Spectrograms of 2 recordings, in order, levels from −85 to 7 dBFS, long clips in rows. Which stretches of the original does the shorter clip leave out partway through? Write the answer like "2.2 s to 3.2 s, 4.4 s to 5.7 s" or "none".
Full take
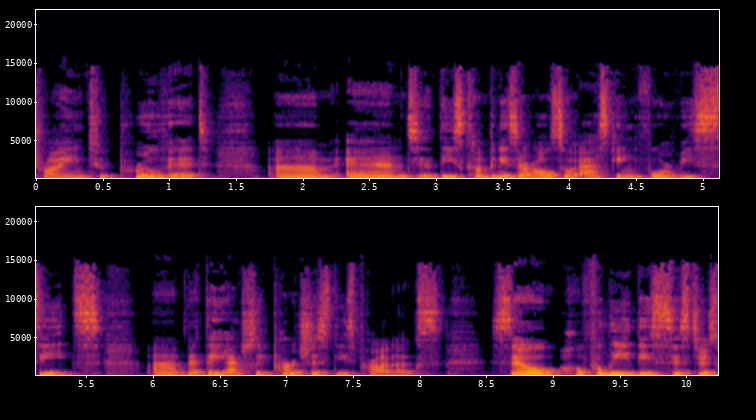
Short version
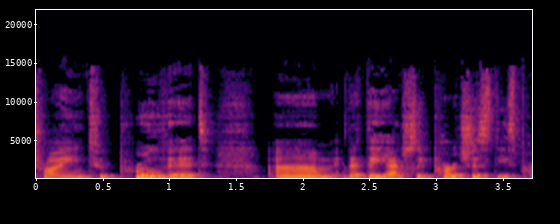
2.3 s to 6.2 s

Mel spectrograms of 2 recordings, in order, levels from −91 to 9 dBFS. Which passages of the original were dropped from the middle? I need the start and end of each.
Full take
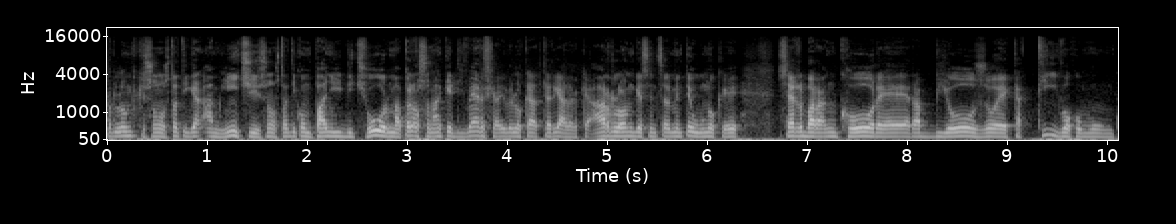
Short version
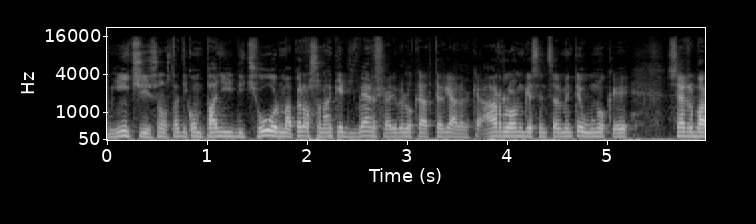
none

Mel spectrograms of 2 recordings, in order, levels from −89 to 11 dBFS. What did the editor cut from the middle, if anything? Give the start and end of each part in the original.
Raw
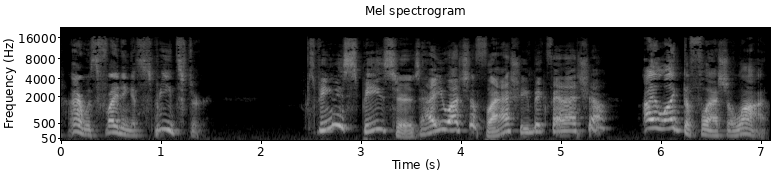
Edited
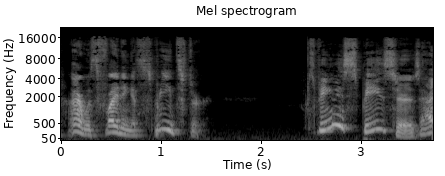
none

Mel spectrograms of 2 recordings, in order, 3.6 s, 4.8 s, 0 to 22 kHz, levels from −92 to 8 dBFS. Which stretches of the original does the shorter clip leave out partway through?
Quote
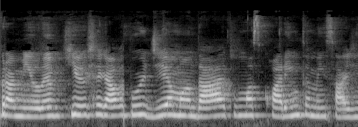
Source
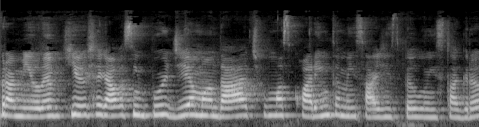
1.2 s to 1.5 s, 2.5 s to 2.6 s

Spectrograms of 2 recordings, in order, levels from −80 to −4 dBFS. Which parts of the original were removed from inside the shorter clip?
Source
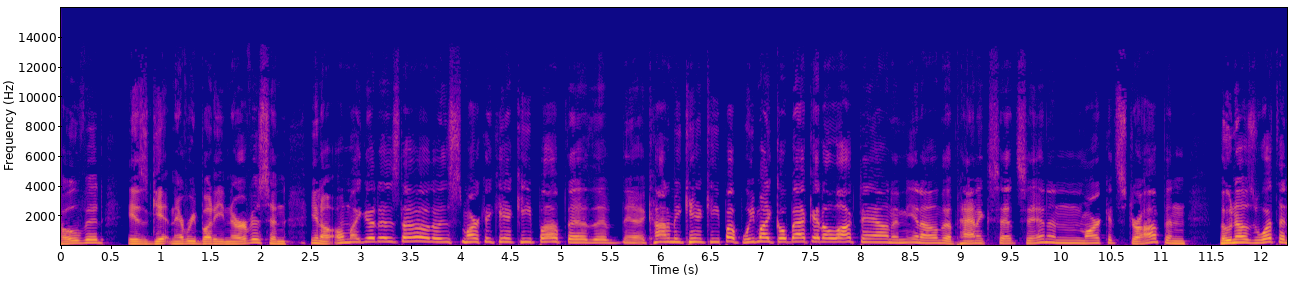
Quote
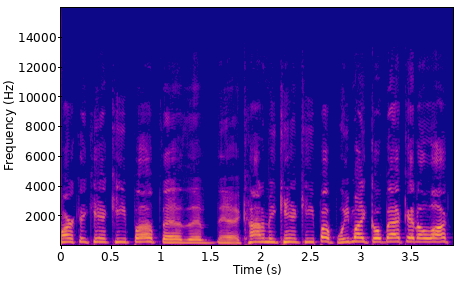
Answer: none

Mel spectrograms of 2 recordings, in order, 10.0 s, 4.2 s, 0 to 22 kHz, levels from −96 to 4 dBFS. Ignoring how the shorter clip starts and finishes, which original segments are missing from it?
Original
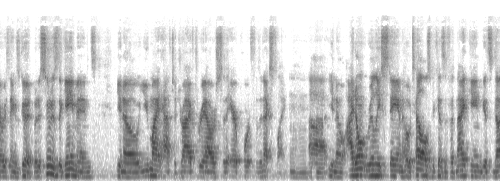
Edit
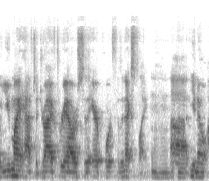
none

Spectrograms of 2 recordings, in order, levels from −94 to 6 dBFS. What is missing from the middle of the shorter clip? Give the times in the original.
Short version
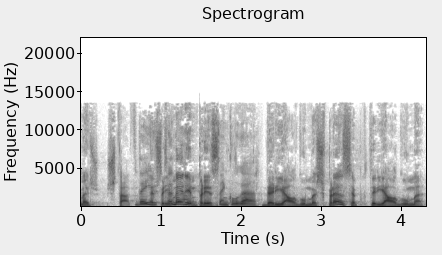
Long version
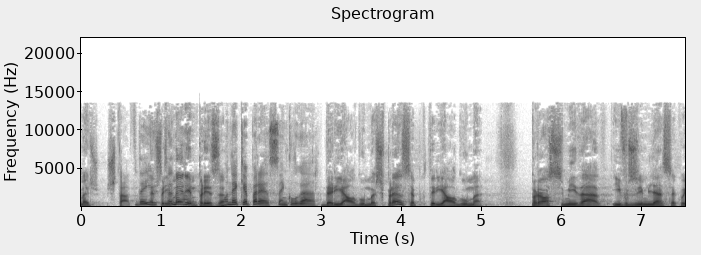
1.7 s to 2.5 s

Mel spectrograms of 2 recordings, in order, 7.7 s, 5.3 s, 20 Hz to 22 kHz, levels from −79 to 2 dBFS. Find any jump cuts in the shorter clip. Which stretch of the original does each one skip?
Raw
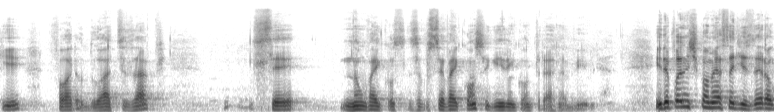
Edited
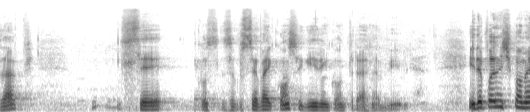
3.3 s to 3.8 s

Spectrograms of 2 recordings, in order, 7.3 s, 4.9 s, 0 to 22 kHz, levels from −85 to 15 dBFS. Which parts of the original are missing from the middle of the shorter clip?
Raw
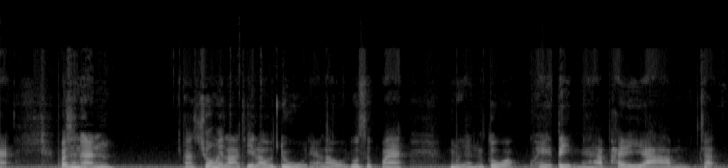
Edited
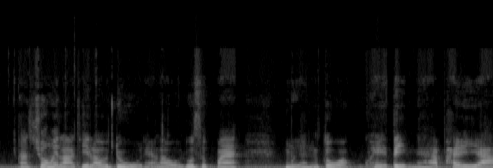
none

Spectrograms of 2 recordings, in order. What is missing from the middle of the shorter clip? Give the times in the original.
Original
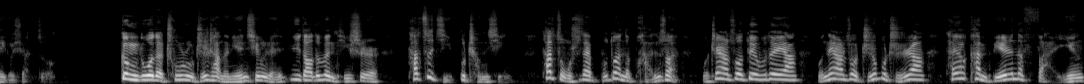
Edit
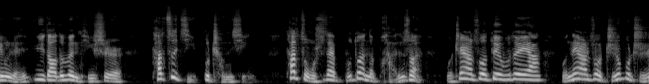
none

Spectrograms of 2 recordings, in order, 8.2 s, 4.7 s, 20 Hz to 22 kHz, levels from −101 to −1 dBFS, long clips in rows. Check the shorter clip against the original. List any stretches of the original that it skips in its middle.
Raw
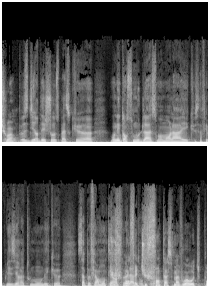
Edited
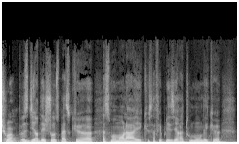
2.0 s to 3.0 s

